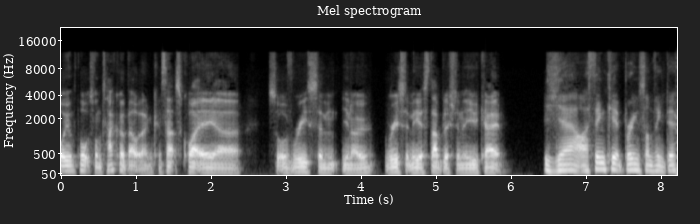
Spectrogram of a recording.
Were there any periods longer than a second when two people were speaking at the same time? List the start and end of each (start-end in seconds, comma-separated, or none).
none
